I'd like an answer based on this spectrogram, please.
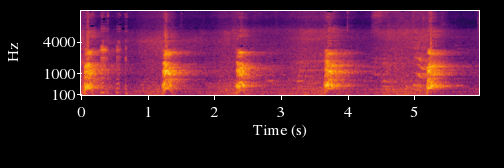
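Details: Dog in a Petco store barking at a cat: five sharp single barks spaced about a second apart, with faint store background.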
